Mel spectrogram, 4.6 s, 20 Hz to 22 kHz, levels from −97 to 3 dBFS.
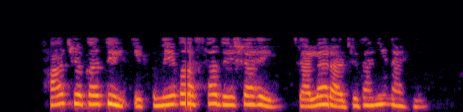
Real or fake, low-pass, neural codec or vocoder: real; 5.4 kHz; none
